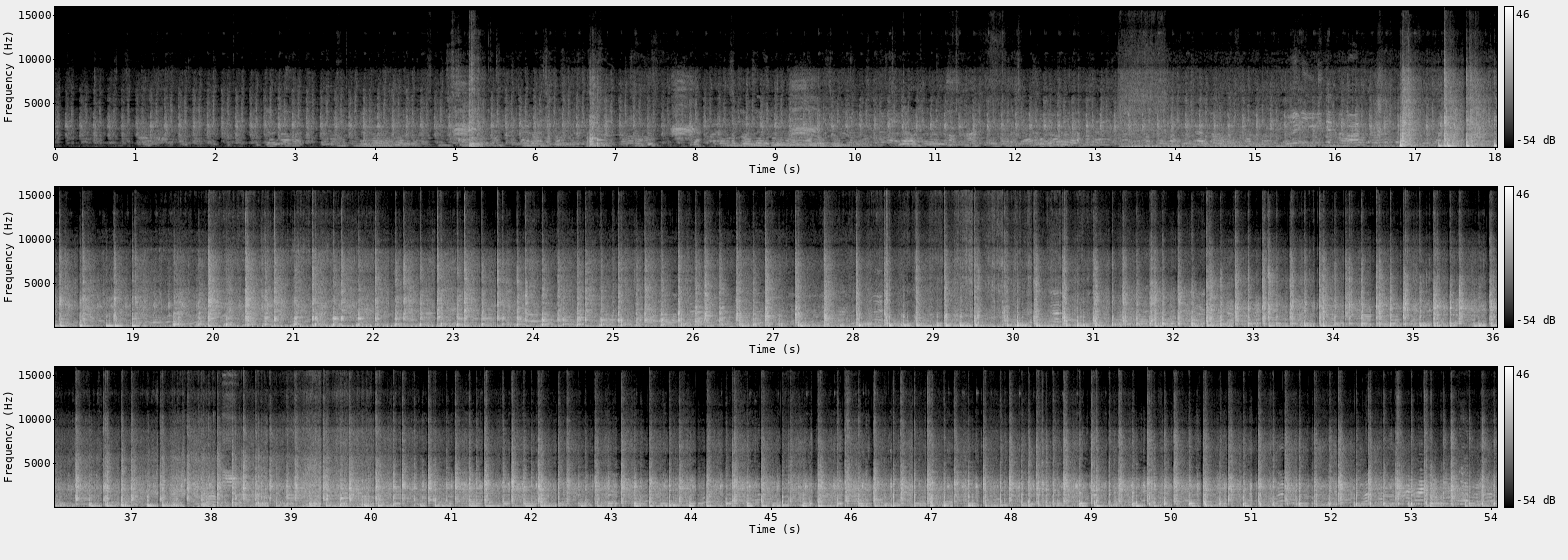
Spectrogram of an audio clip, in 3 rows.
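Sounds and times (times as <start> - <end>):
frame drums beaten by hand: 0.0 - 54.0.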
